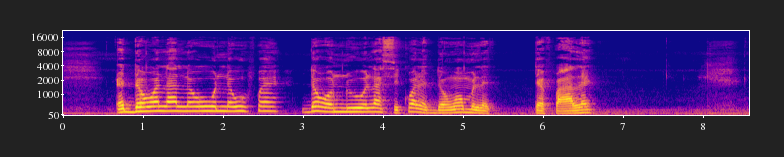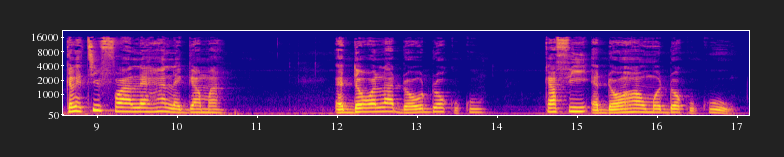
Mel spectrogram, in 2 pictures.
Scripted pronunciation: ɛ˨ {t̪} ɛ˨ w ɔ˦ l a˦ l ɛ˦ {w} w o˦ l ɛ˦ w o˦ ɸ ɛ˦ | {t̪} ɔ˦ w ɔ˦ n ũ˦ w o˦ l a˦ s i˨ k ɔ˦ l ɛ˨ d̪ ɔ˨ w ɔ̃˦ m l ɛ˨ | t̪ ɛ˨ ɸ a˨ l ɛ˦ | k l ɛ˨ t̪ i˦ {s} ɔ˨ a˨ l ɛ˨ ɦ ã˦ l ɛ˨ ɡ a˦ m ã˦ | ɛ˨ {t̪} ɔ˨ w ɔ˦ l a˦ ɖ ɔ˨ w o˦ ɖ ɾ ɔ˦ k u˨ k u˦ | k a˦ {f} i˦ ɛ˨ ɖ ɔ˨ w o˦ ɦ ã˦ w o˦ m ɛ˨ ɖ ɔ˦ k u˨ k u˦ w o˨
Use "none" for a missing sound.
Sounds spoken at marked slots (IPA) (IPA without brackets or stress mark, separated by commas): d̪, w, d̪, f, d̪, f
